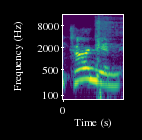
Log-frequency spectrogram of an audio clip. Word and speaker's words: Tonyan: Bobby Tonyan is, and we say it Tonyan now, fellas.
